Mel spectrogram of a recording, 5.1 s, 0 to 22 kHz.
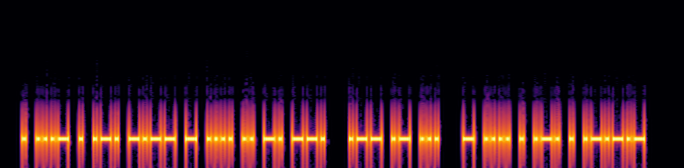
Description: Morse code, heard as a keyed tone, about 44 wpm, 700 Hz. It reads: EVERYTHING WAS THERE.
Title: Sentences from Top 700 Words 45wpm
